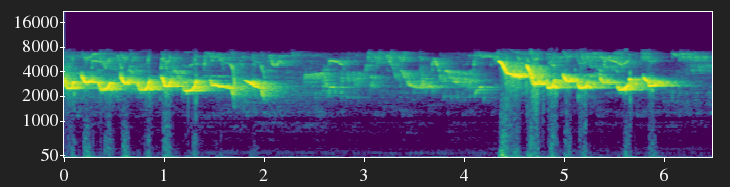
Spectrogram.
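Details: Continuous 'tembak' song of an Oriental magpie-robin, used as a training master for other birds: rapid, rich whistled phrases with dry clicks, quieter rambling in the middle, then a loud burst of swooping notes.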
